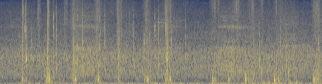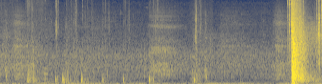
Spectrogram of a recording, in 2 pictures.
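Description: Footsteps tread lightly on hard ground.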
